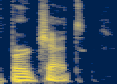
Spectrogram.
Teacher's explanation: the accent on the second syllable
